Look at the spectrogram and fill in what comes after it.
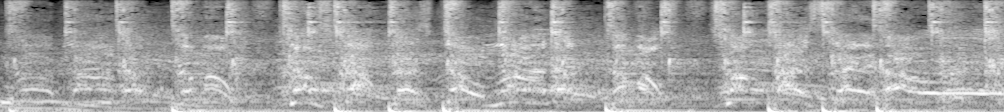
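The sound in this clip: A radio DJ drop: a loud, punchy produced jingle of rhythmic hits with repeated swooping downward sweeps, layered with crowd-like shouts and whoops.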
